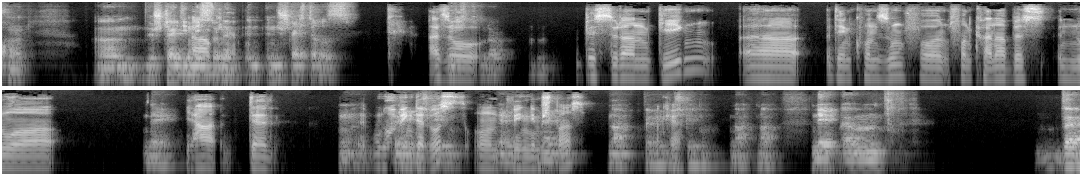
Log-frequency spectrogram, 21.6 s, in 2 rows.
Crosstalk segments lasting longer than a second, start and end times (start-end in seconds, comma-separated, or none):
14.3-16.7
